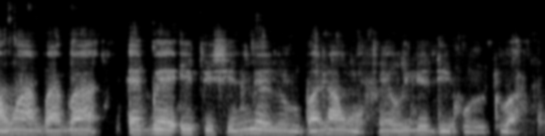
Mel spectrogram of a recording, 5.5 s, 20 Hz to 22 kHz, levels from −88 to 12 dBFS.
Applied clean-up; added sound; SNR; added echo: neural mask model Resemble Enhance denoiser.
